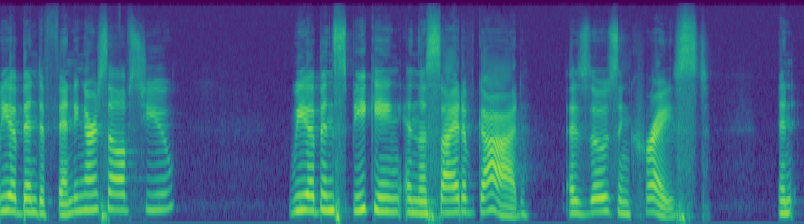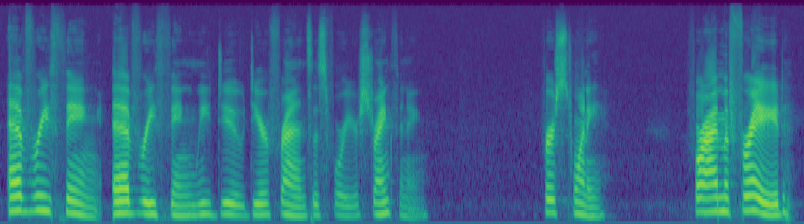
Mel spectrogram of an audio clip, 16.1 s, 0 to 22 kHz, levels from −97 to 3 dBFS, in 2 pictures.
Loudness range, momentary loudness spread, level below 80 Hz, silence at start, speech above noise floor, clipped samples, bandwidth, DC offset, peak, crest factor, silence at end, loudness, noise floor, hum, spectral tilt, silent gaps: 10 LU; 13 LU; -60 dBFS; 0 s; 44 dB; under 0.1%; 19.5 kHz; under 0.1%; 0 dBFS; 18 dB; 0.15 s; -16 LUFS; -61 dBFS; none; -3 dB/octave; none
